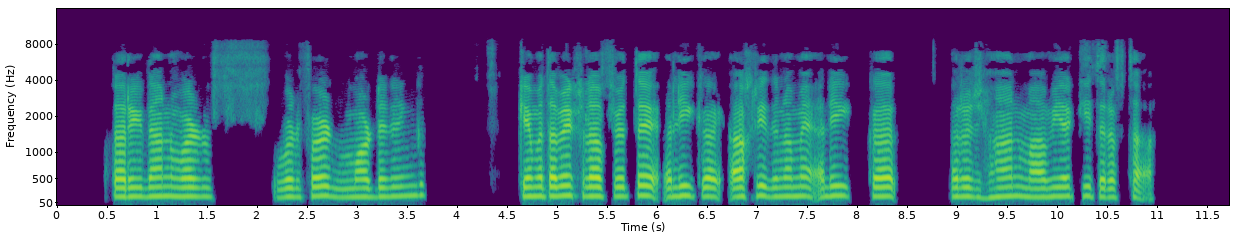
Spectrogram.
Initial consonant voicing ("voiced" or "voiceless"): voiceless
